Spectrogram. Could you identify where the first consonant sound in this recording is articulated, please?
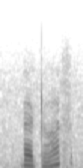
retroflex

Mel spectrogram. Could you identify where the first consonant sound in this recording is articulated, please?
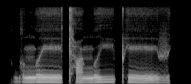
velar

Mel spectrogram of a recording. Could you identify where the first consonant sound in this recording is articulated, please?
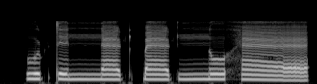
retroflex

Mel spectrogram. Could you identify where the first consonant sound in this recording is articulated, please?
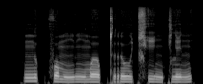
alveolar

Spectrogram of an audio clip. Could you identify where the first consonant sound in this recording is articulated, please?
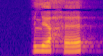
alveolar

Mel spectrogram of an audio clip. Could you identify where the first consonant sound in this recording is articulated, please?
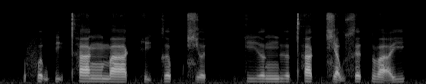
labial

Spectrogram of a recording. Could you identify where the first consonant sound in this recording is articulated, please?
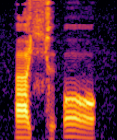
palatal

